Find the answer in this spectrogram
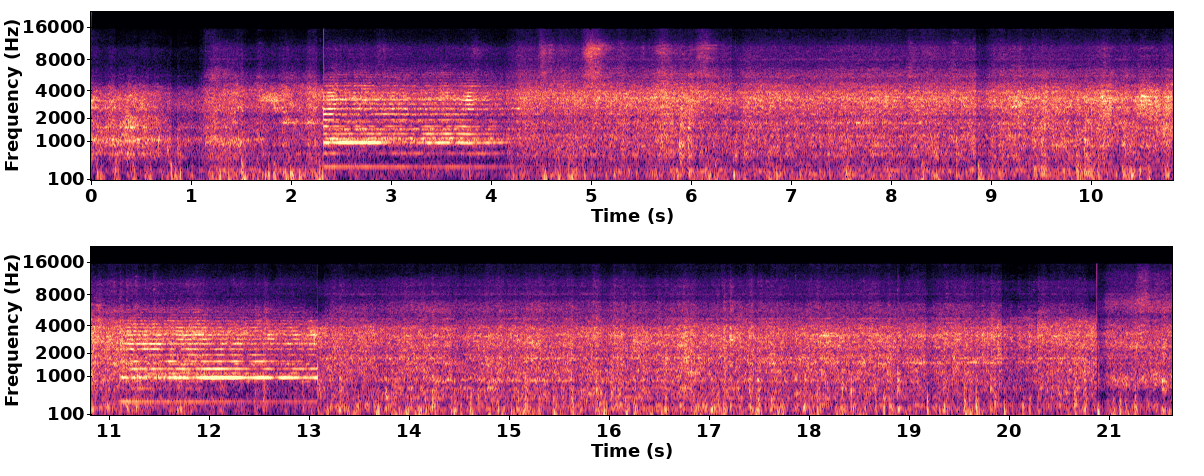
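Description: Passenger train running, heard from a coach window: steady noise of wheels on the rails, with a train horn blowing twice, each blast about two seconds long, one near the start and one about halfway through.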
